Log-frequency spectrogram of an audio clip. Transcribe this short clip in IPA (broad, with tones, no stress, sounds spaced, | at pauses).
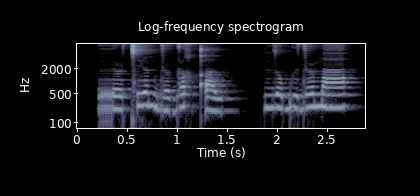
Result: r ə˞˨ ǀ y˦ ə̯ n d ə˞˨ ɡ ə˞˦ χ qʼ ɯ˨ | n z o˧ b ɯ˨ d ə˞˦ m a˦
